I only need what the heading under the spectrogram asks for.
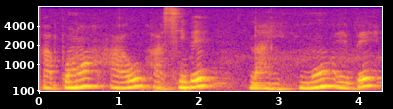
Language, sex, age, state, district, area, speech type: Odia, female, 60+, Odisha, Ganjam, urban, spontaneous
